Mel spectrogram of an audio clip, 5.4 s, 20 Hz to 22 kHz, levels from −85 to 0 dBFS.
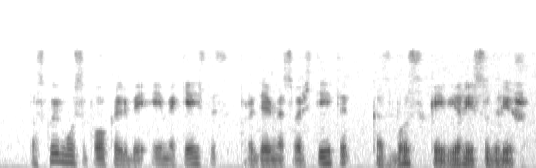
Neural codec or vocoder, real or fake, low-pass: none; real; 7.2 kHz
